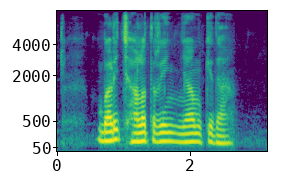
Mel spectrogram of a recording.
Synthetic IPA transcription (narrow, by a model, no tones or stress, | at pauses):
bəɽit͡ʃhalɔt̪ɾiɲɲamkɛd̪a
